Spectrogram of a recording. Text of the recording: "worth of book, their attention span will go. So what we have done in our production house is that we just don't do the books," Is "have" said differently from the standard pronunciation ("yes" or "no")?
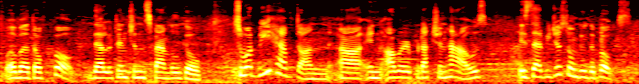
no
